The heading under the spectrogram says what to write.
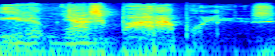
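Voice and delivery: soft whisper. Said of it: "μπορούμε να μιλάμε πιο σιγά".

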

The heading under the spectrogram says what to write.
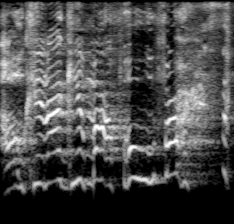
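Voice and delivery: shrill, very high, loud yelling outburst. Retelling answering the DoorDash driver who asked for a good rating: retelling a yell.

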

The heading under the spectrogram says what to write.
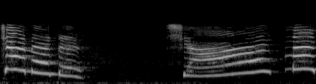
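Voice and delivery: shrill, very high, very loud creature-like squeal. YouTuber doing Pokemon voices for a video, starting with: Charmander voice. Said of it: "Today I'll be doing Pokemon voices".

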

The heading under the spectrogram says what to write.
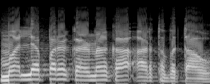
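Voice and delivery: plain

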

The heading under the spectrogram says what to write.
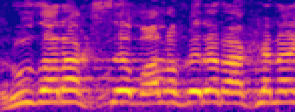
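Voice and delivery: calling out sharply, high and loud.

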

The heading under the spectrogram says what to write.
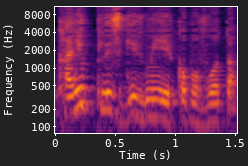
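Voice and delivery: soft, low, courteous voice with plain good manners. Speaker contrasting courtesy with begging, a polite request. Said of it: "That's courtesy".

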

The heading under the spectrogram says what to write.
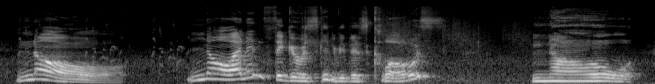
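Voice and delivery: pained, distressed.

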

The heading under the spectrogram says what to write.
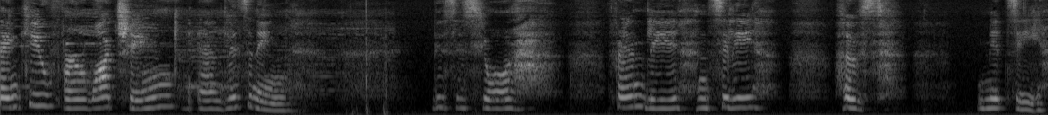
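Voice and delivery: soft, breathless, out-of-breath panting. Host signs off after lifting up and down for camera angles: out of breath, panting. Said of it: "I'm panting".

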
